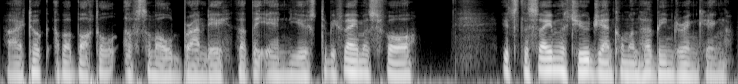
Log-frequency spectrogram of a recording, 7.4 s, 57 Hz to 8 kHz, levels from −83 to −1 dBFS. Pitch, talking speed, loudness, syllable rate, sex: 100 Hz, 205 wpm, -19 LUFS, 5.2 syllables/s, male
